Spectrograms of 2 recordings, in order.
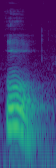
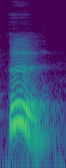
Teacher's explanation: An L, we learned, is pronounced like a L sound, as in love, L. And it's almost like an L in the back of the throat, love. But it can also be pronounced forward in the mouth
